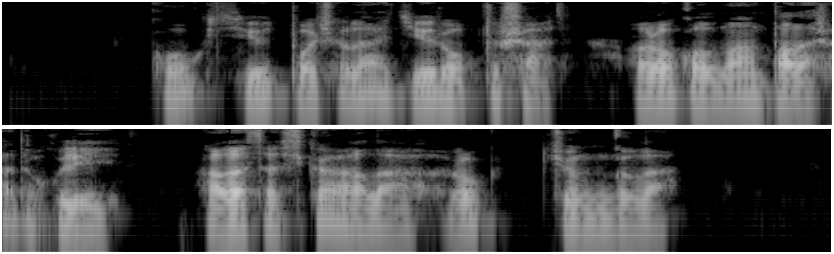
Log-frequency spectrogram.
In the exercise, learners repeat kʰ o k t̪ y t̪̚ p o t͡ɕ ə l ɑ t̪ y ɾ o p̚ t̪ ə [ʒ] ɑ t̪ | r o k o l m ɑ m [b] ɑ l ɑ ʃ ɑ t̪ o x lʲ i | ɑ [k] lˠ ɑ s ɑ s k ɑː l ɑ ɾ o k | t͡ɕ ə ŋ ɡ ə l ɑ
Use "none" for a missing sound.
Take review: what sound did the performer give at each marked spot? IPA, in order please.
ʃ, p, none

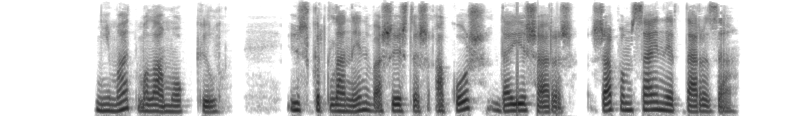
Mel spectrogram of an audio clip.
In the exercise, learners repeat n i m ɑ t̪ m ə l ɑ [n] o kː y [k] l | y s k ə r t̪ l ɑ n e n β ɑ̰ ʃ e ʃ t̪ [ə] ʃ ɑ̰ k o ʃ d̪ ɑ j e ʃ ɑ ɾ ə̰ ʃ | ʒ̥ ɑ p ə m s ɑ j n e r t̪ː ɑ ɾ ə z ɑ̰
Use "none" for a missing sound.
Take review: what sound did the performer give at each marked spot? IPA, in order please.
m, none, ə

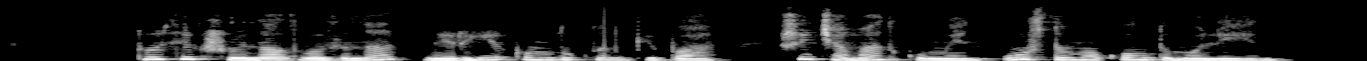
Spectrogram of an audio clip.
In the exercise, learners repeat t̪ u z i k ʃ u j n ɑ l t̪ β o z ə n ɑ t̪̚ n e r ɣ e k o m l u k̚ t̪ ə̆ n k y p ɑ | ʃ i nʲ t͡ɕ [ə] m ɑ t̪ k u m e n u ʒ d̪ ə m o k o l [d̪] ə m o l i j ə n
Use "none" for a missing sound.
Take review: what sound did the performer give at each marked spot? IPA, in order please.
ɑ, d̪

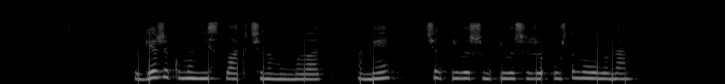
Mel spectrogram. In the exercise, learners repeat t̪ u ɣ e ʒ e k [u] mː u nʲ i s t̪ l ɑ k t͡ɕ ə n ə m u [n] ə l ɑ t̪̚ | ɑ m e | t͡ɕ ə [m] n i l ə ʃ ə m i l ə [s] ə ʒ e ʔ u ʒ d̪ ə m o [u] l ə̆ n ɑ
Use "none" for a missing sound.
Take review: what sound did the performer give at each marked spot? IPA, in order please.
o, m, none, ʃ, u

